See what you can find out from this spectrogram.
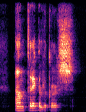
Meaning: partitive of aantrekkelijker, the comparative degree of aantrekkelijk
- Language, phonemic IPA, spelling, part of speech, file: Dutch, /anˈtrɛkələkərs/, aantrekkelijkers, adjective, Nl-aantrekkelijkers.ogg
